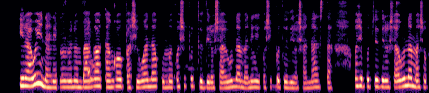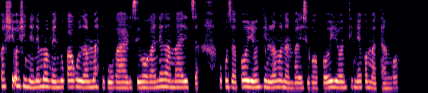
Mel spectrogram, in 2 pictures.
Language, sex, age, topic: Oshiwambo, female, 18-24, finance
